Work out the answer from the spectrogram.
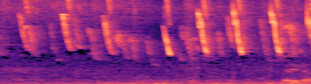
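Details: Criollo canary singing while held in the hand in Valencia: high, fast, descending chirped phrases repeated several times a second, with men talking in Spanish throughout.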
